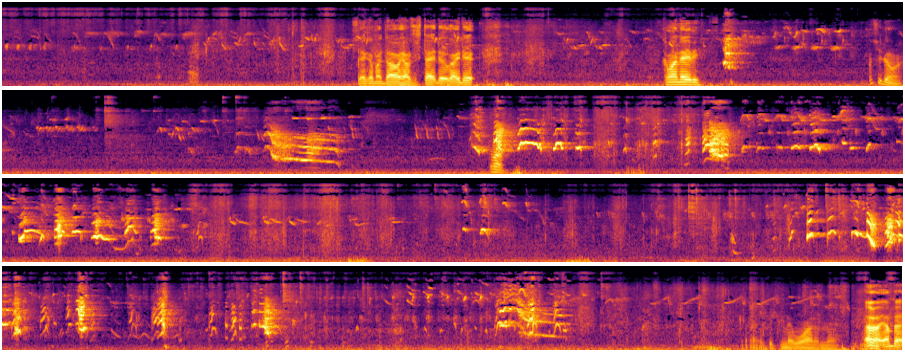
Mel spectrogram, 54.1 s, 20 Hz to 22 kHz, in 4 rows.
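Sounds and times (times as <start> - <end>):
puppies yipping and barking: 10.6 - 12.9, 14.1 - 19.0, 19.8 - 54.0.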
